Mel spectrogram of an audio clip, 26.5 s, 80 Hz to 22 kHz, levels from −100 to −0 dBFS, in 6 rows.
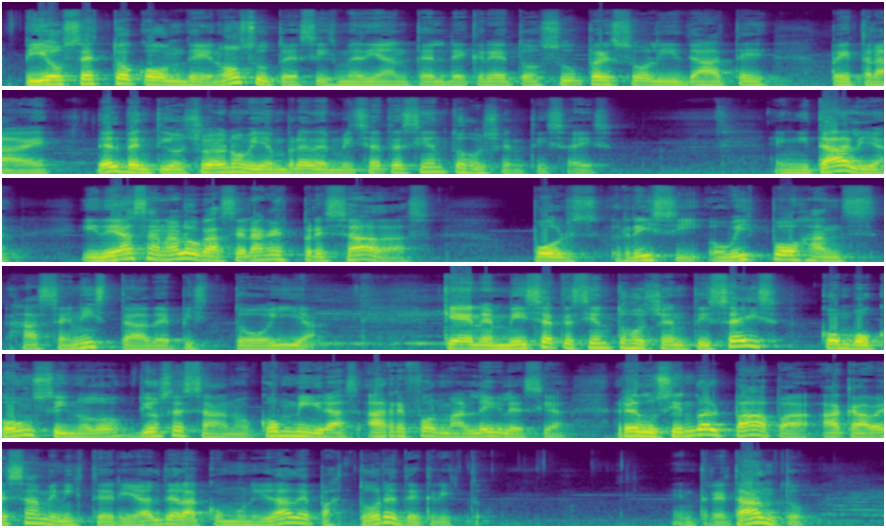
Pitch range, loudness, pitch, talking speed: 125-155 Hz, -14 LUFS, 135 Hz, 130 wpm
